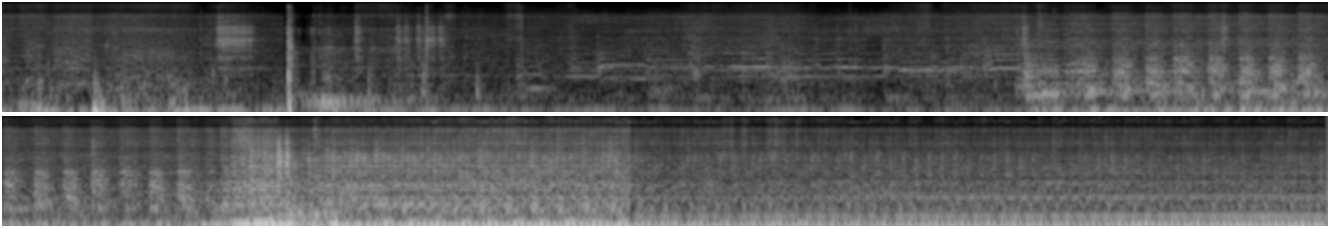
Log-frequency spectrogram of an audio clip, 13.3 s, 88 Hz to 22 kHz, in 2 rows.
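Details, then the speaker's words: Pel Job LS2000 excavator diesel, first start after fitting a replacement Rexroth A10VO28 variable displacement pump filled with oil: short crank, catches, settles to a steady, even low idle with no load, knocks or hunting. Normal idle. "It's running smooth, and that's the first time in a long time. You can hear this engine is not working at this moment. It's completely idle."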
